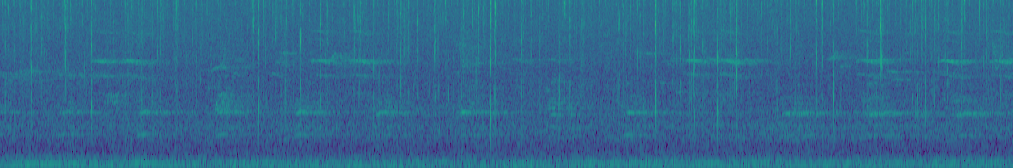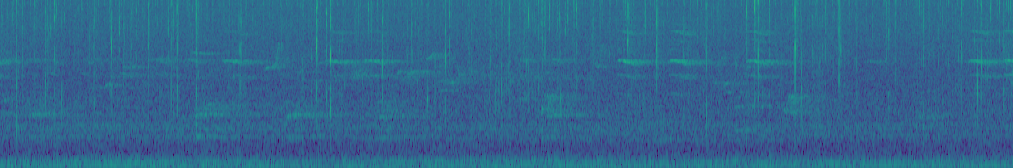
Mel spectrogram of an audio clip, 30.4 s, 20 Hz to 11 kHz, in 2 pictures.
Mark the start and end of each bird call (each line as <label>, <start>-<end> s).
Great Crested Flycatcher (Myiarchus crinitus), 0.0-0.6 s
Blue Jay (Cyanocitta cristata), 0.0-6.1 s
Canada Goose (Branta canadensis), 0.0-13.9 s
Blue Jay (Cyanocitta cristata), 10.0-15.6 s
Blue-headed Vireo (Vireo solitarius), 11.9-30.4 s
Canada Goose (Branta canadensis), 17.9-28.4 s
Blue Jay (Cyanocitta cristata), 18.2-30.4 s
Red-bellied Woodpecker (Melanerpes carolinus), 23.1-24.1 s
Red-bellied Woodpecker (Melanerpes carolinus), 26.8-27.4 s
